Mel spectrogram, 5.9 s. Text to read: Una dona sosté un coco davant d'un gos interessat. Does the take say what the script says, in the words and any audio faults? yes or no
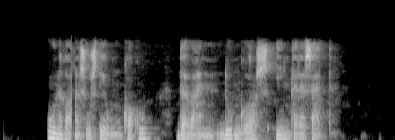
no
